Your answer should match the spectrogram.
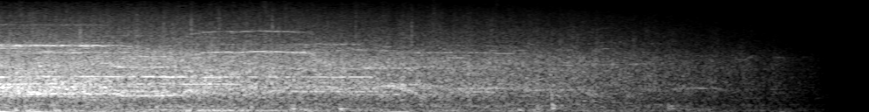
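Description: Large audience applauding, fading out steadily until it is gone about seven seconds in.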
